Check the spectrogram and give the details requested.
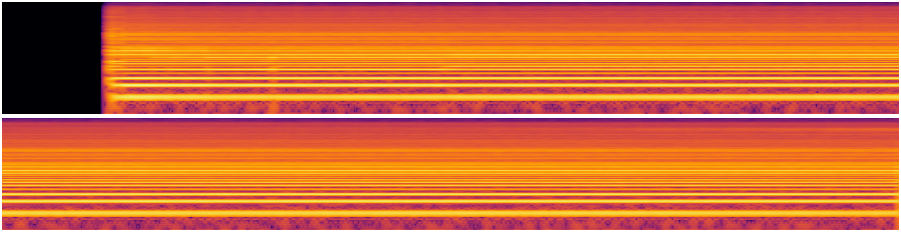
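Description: Loud, steady, harsh buzzing tone after a short silence; a recreated MRI scanner's gradient noise.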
